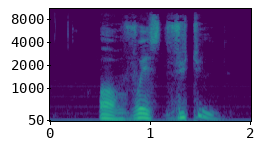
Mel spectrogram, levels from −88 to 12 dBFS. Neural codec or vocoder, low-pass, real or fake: none; 9.9 kHz; real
